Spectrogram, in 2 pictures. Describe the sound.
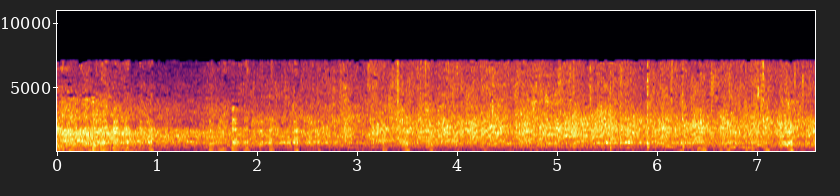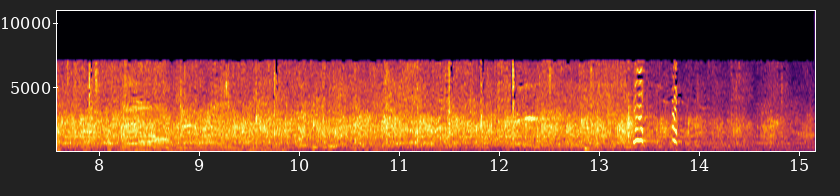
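A crowd claps steadily for about fifteen seconds, a dense even patter of many hands, with scattered chuckles and a voice or two murmuring underneath.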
